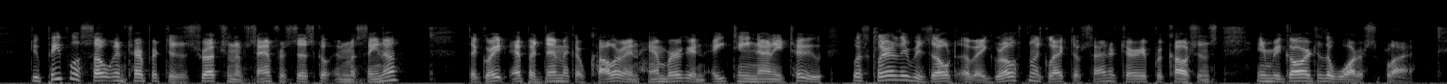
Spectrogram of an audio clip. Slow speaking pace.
No: average, 155 wpm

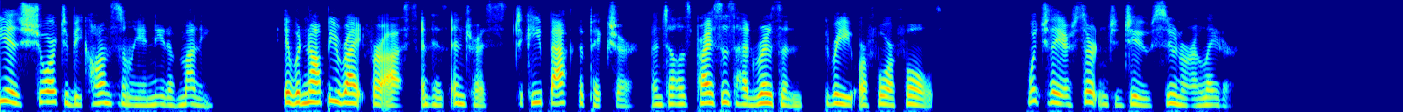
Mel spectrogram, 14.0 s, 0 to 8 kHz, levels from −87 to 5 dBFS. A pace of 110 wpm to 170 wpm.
No: average, 180 wpm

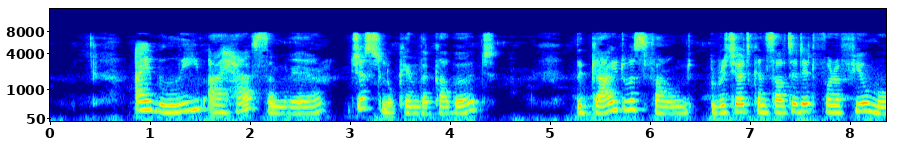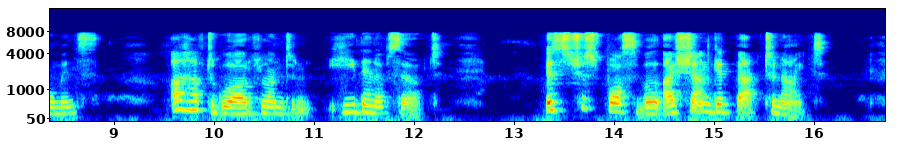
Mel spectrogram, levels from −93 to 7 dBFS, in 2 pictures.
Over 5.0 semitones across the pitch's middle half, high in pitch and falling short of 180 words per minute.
Yes: wide, 5.5 semitones; high, 210 Hz; average, 145 wpm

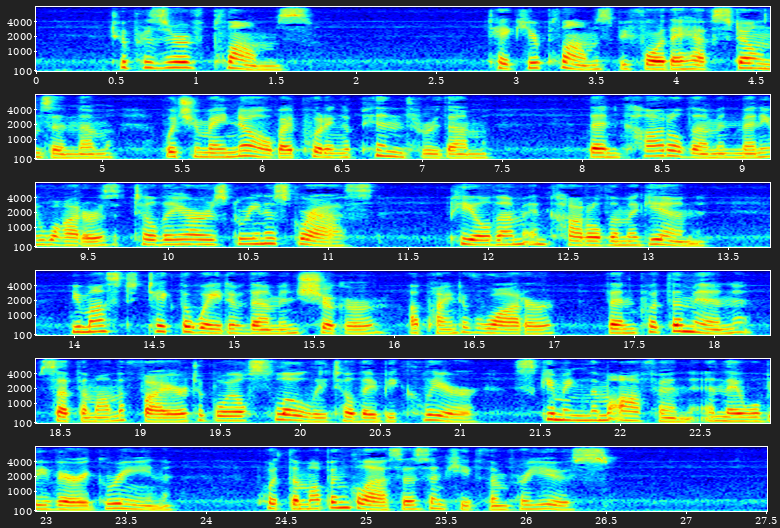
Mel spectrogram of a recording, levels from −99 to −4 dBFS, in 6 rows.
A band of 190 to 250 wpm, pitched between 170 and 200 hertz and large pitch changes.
No: average, 195 wpm; high, 190 Hz; average, 4.0 semitones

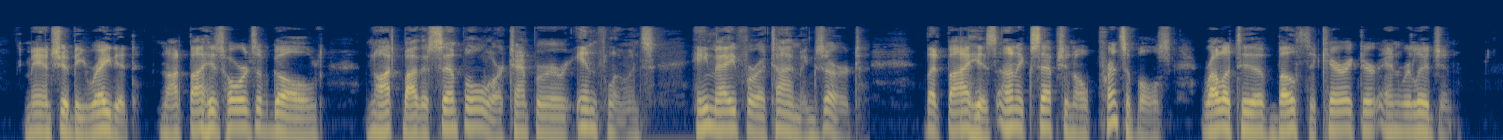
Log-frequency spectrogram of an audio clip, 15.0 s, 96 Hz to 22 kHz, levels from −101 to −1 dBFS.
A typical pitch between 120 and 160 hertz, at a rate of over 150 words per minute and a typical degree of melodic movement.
No: medium, 140 Hz; slow, 135 wpm; average, 3.3 semitones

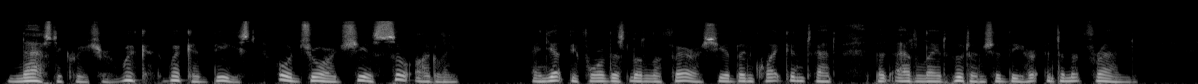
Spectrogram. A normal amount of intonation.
Yes: average, 3.9 semitones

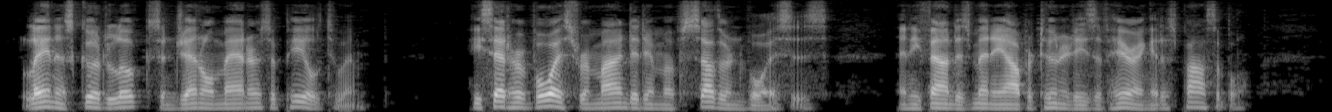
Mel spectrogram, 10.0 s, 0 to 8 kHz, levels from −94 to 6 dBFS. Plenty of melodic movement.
No: average, 3.1 semitones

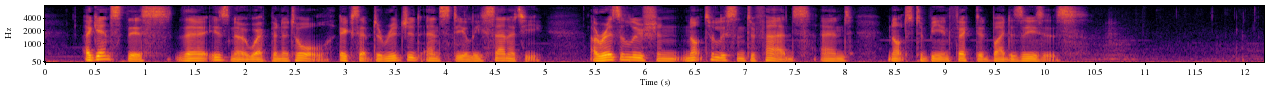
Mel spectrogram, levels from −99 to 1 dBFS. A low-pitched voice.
Yes: low, 100 Hz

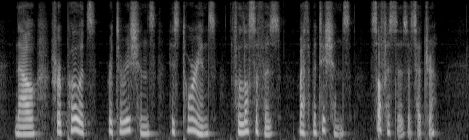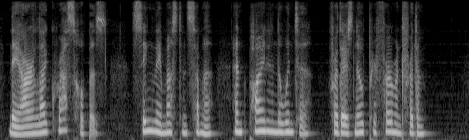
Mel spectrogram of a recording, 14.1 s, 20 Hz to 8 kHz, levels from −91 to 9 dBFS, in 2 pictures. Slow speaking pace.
Yes: slow, 130 wpm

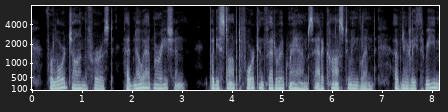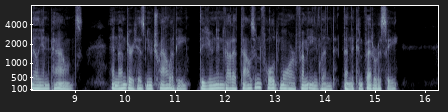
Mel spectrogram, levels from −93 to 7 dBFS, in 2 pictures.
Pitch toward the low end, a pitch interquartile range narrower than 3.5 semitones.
Yes: low, 110 Hz; narrow, 2.6 semitones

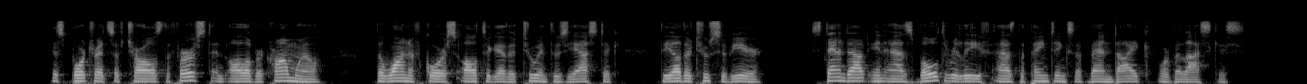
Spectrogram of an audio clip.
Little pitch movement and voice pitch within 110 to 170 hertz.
Yes: narrow, 2.3 semitones; low, 135 Hz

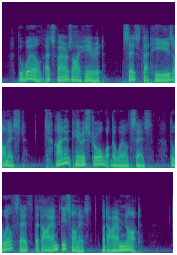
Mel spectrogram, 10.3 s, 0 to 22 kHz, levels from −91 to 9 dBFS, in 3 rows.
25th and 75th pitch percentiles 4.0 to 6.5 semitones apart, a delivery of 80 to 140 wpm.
No: average, 4.4 semitones; average, 190 wpm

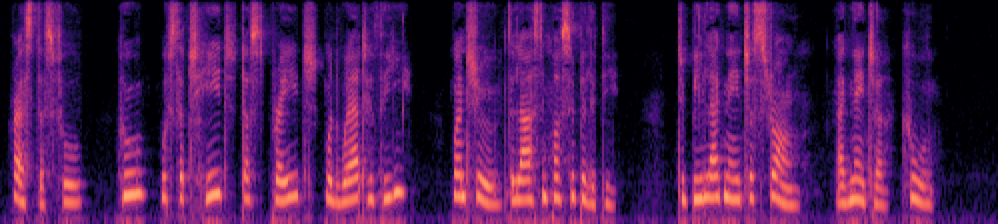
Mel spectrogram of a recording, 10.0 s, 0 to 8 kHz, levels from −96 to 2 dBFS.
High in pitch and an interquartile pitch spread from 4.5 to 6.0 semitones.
No: high, 230 Hz; average, 3.9 semitones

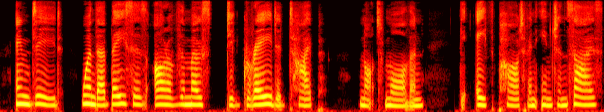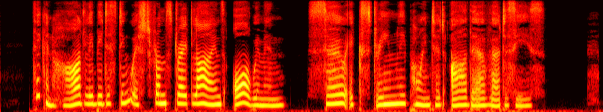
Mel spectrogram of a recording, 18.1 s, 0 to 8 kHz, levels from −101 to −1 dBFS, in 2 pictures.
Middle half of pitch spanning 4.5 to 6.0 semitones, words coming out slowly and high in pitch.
No: average, 3.1 semitones; slow, 125 wpm; high, 200 Hz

